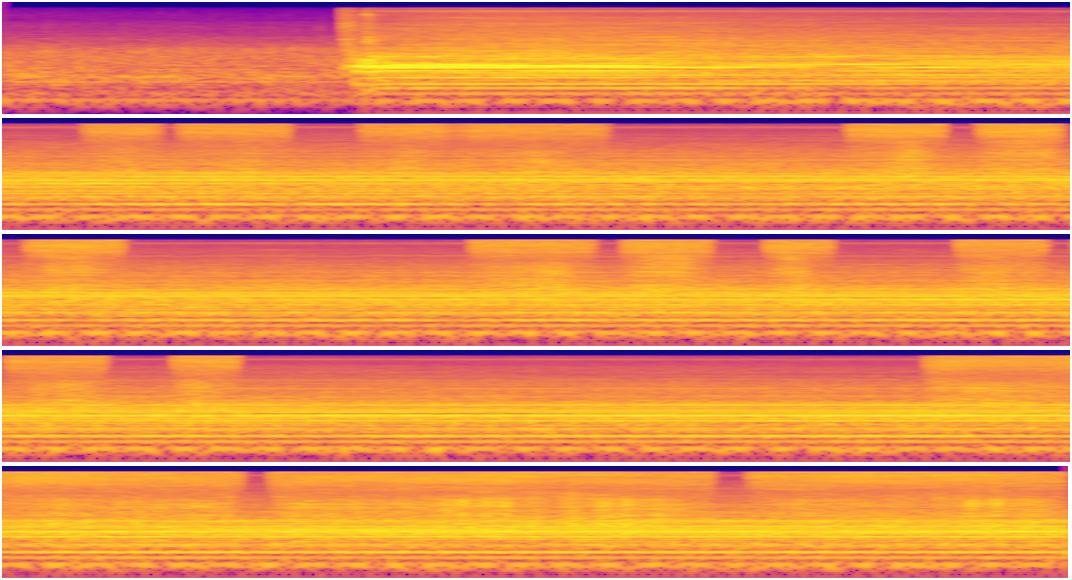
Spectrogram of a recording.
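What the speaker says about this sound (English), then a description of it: "Let me kick on the compressor." An air compressor for spray painting kicks on after a moment of quiet and then runs at a steady, loud, tonal drone. Short hissing bursts of spray come and go over the top.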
